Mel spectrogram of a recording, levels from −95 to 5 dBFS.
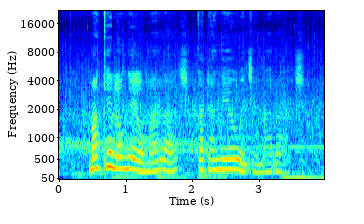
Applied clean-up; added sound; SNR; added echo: none; Applause; 16 dB; none.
